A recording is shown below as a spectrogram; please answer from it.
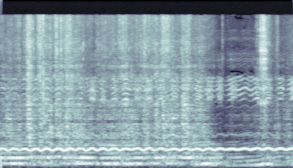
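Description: Double bass bowed in free improvisation: low sustained notes under a long held tone with an even vibrato. The scratchier upper part of the sound falls away about three seconds in, while the held tone carries on.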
